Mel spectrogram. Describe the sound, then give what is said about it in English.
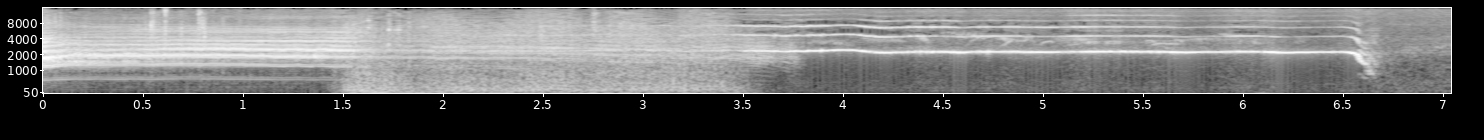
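A woman lets out a long, piercing, high-pitched scream, held steady for several seconds before it breaks off, preceded by a loud rushing burst of noise. “Pretty scary scream, huh?”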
